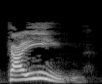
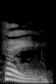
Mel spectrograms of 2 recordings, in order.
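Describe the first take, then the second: First: Cain said the Hebrew way, as KAH-een; Hebrew pronunciation. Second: Said in the usual way. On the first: Shown as a demonstration. Preacher gives the congregation the original name, Cain pronounced "kah-een". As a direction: stretch Cain into two vowels, "kah-een".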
